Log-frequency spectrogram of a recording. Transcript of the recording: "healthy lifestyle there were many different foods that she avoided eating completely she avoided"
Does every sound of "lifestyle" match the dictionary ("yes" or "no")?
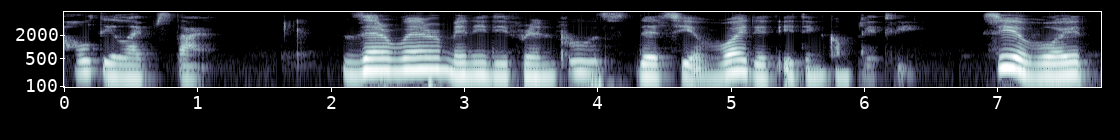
yes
